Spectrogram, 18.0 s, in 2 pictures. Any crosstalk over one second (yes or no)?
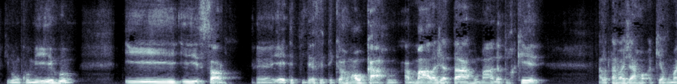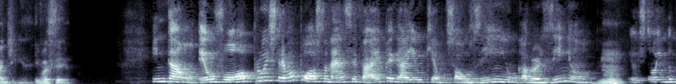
no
